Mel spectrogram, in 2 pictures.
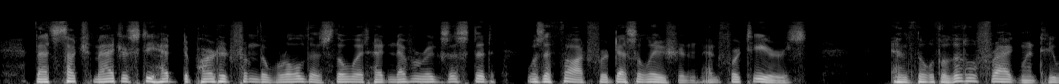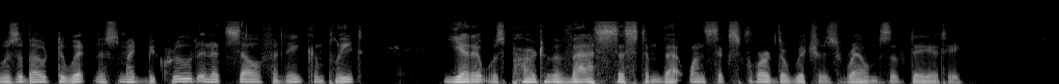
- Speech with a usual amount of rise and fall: Yes, average, 3.2 semitones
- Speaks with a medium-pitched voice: No, low, 110 Hz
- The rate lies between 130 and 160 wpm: Yes, average, 155 wpm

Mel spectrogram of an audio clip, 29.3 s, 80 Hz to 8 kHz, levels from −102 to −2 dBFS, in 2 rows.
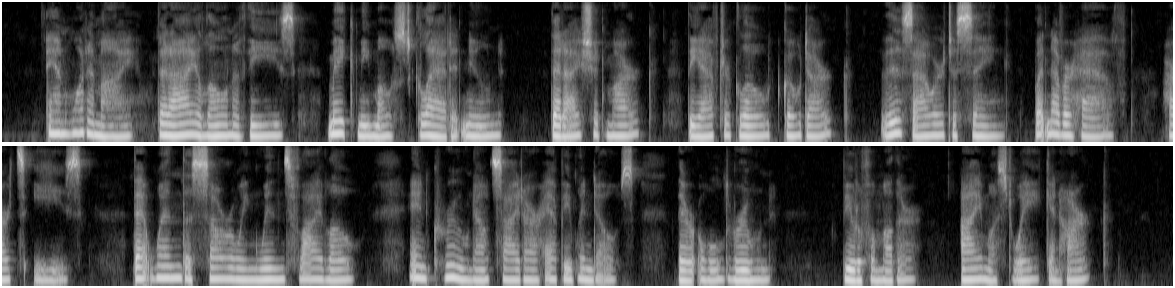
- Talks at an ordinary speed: No, slow, 115 wpm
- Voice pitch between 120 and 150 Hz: No, medium, 180 Hz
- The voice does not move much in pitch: Yes, narrow, 1.4 semitones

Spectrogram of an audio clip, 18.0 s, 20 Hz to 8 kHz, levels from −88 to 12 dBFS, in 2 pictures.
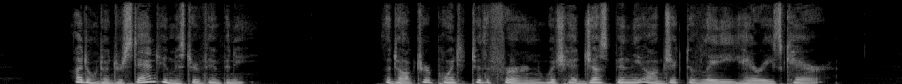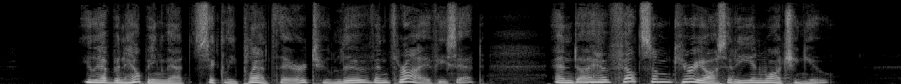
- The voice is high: No, medium, 160 Hz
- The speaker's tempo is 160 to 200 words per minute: No, average, 150 wpm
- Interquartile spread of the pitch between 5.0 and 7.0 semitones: Yes, wide, 5.5 semitones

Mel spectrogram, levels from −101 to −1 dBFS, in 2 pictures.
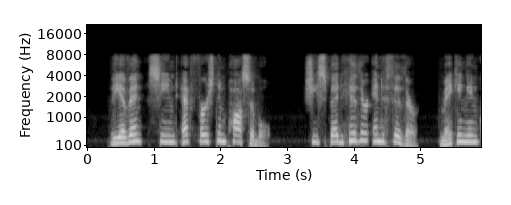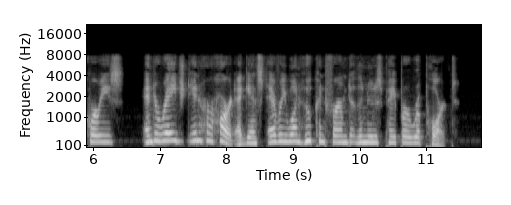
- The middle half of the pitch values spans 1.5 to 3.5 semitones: Yes, average, 3.2 semitones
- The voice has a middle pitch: No, high, 210 Hz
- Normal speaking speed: No, slow, 125 wpm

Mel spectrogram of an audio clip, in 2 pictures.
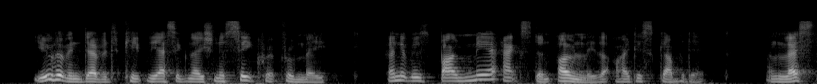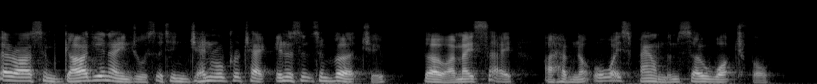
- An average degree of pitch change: Yes, average, 4.9 semitones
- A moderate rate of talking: Yes, average, 175 wpm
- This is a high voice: No, low, 135 Hz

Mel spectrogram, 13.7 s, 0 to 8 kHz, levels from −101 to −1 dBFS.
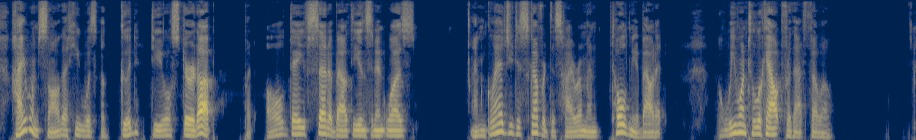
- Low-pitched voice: Yes, low, 110 Hz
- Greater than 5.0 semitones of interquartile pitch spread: Yes, wide, 5.4 semitones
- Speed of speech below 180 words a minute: Yes, average, 160 wpm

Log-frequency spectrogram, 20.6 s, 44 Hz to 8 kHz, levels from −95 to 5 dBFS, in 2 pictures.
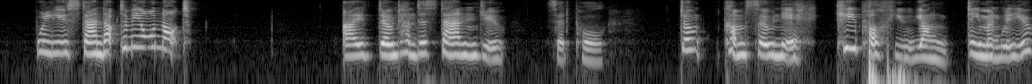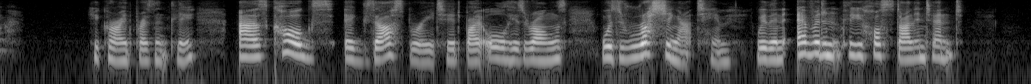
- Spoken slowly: Yes, slow, 130 wpm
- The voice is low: No, high, 245 Hz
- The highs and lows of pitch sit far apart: Yes, wide, 6.1 semitones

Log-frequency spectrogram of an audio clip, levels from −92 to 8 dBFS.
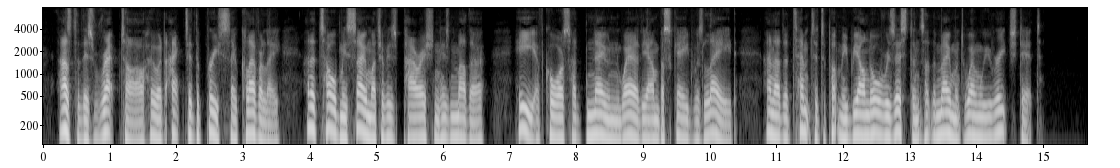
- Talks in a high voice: No, low, 130 Hz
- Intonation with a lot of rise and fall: No, average, 3.2 semitones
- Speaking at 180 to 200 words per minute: Yes, average, 190 wpm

